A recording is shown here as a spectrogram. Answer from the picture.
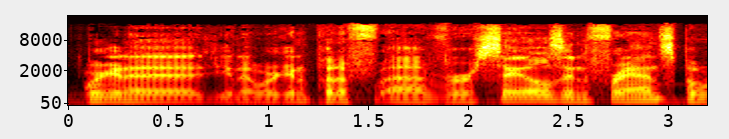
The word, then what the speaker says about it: Versailles: Merrick says, I'm from Pittsburgh and it's pronounced Versailles.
